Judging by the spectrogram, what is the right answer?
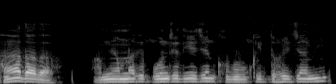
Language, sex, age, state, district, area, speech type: Bengali, male, 30-45, West Bengal, Howrah, urban, spontaneous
